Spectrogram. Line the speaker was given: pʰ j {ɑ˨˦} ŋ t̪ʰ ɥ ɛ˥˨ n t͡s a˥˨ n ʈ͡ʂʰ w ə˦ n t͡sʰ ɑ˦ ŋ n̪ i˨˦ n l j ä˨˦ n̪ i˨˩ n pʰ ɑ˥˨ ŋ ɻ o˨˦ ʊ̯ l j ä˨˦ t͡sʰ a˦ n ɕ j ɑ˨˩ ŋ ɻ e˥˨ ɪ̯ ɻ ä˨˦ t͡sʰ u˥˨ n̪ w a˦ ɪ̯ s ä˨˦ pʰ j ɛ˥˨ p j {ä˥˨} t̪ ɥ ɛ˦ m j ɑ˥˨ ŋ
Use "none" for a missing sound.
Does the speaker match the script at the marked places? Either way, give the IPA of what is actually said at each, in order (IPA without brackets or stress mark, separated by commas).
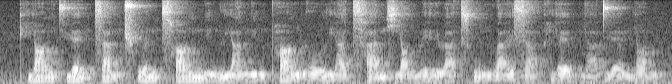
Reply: ɑ˦, ä˨˦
